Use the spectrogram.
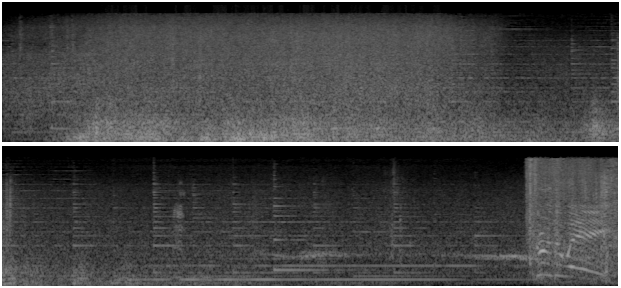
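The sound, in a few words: stormy ocean waves from a video game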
